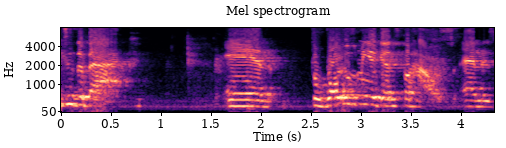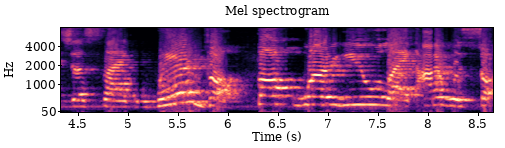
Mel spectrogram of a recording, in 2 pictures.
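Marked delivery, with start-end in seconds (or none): 5.1-7.4 slow, higher-pitched mock fury; acted angry demand, heavily stretched; imitating angry dad. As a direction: draw out each word like a furious father. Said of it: "I could tell he was terrified, disappointed, and angry".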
